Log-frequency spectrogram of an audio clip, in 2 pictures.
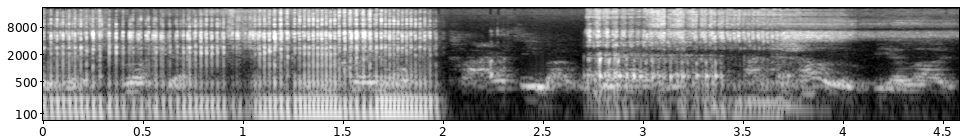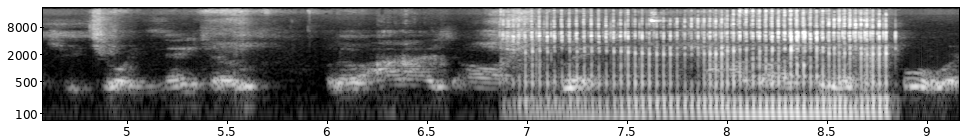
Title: just a xl bully snoring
